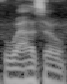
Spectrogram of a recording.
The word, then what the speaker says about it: OAZO: the plum oazo bindings that's o-a-z-o pronounced wazo i'm pretty sure we've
